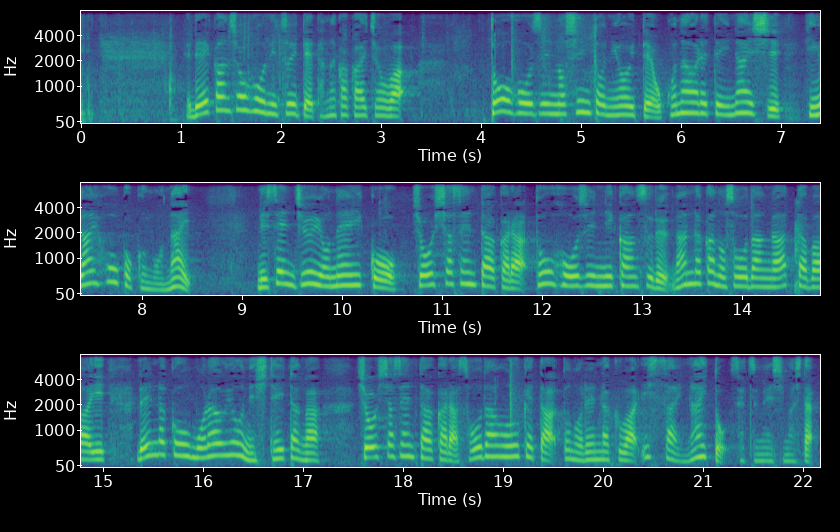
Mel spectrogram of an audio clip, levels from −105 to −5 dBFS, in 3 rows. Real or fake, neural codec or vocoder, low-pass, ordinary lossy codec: real; none; 7.2 kHz; none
